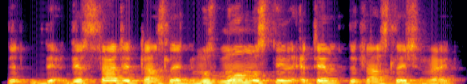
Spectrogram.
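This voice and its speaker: A man's voice: fairly high pitch, brisk, a little mellow. A man from Tanzania, whose first language is not English, teaching an online class in a conversational way, often checking in with "right?" and correcting himself as he goes. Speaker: instructor. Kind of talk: online lecture. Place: home in Canada.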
